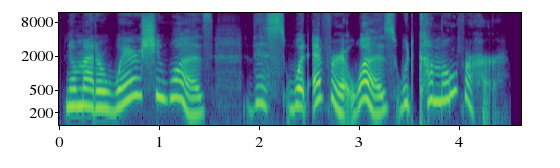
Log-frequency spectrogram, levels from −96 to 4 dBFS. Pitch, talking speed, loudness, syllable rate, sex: 285 Hz, 170 wpm, -19 LUFS, 4.6 syllables/s, female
